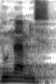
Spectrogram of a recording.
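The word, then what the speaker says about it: δύναμις: Y esa palabra poder en el idioma que fue escrita esta parte de la Biblia, que fue griego, es una palabra que pronunciada en español es dunamis.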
